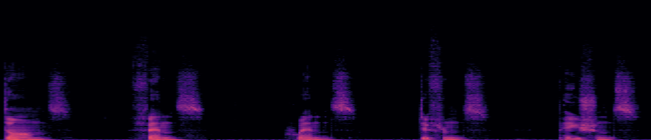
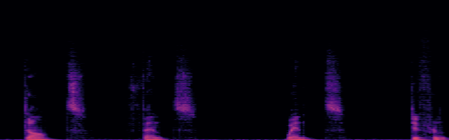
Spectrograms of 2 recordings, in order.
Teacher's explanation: we get a slight T-like sound · Shown in: second take · Term: plosive epenthesis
